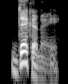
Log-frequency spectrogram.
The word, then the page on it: decani: British English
